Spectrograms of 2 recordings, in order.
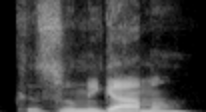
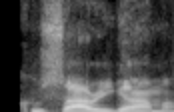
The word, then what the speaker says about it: Kusarigama: Kasumigama? Kusarigama.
